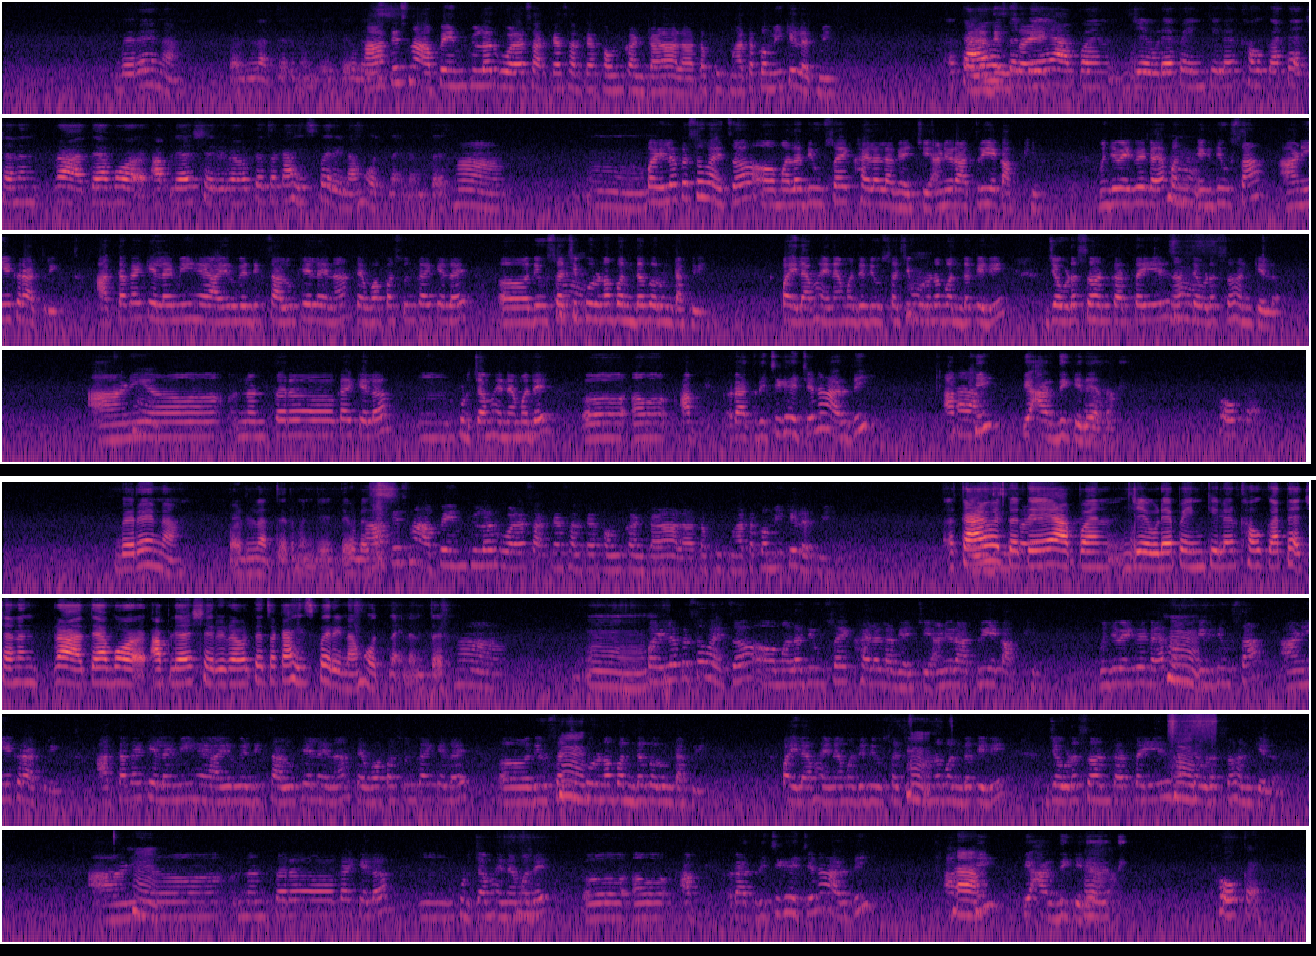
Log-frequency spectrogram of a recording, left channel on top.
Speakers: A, on the right; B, on the left.
A: बरंय ना, पडला तर म्हणजे तेवढंच
B: हा तेच ना पेनक्युलर गोळ्यासार ख्या सारख्या खाऊन कंटाळा आला, आता खूप, आता कमी केलंत मी
A: काय
B: पहिला
A: होतं
B: दिवसा
A: ते
B: एक
A: आपण जेवढ्या पेनकिलर खाऊ का त्याच्यानंतर त्या बुवा आपल्या शरीरावर त्याचा काहीच परिणाम होत नाही. नंतर
B: हा,
A: हम्म.
B: पहिलं कसं व्हायचं अ मला दिवसा एक खायला लागायची आणि रात्री एक आख्खी. म्हणजे वेगवेगळ्या पणं
A: हम्म.
B: एक दिवसा आणि एक एक रात्री, आता काय केलय मी हे आयुर्वेदिक चालू केलंय ना, तेव्हापासून काय केलंय अ दिवसाची
A: हम्म.
B: पूर्ण बंद करून टाकली, पहिल्या महिन्यामध्ये दिवसाची
A: हम्म.
B: पूर्ण बंद केली जेवढं सहन कर ता येईल ना
A: हम्म.
B: तेवढं सहन केलं. आणि
A: हम्म.
B: अं नंतर काय केलं पुढच्या महिन्यामध्ये
A: हम्म.
B: अ अ <unintelligible> ती जीं घ्यायचे ना अर्धी आख्खी
A: हा
B: ती आर्धी केली
A: हम्म.
B: आत्ता.
A: हो काय?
